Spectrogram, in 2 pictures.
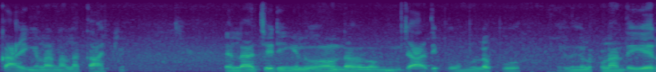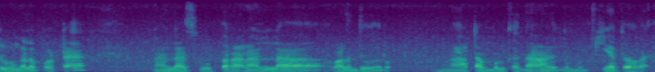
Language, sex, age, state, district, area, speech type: Tamil, female, 45-60, Tamil Nadu, Thanjavur, rural, spontaneous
